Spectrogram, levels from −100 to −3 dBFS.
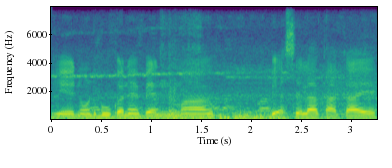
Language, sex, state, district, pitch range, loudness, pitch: Gujarati, male, Gujarat, Gandhinagar, 135-140 Hz, -15 LUFS, 140 Hz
